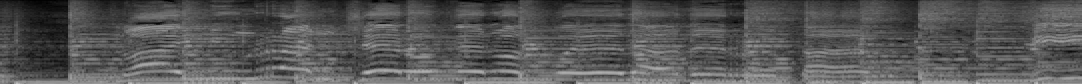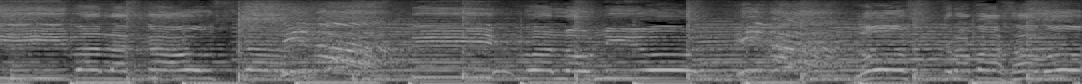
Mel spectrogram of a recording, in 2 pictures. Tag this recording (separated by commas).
Singing, Music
